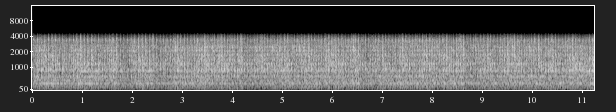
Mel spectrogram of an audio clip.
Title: Mazda 6 epic rod knock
